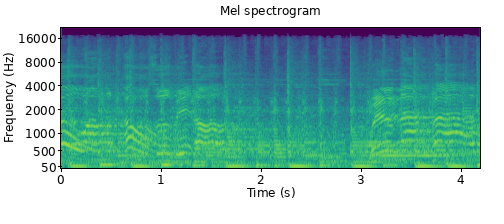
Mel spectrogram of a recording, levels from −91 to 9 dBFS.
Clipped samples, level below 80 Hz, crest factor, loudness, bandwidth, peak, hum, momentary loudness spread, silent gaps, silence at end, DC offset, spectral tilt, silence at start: under 0.1%; -18 dBFS; 10 dB; -11 LUFS; 17 kHz; 0 dBFS; none; 6 LU; none; 0 s; under 0.1%; -4.5 dB/octave; 0 s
